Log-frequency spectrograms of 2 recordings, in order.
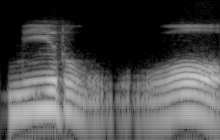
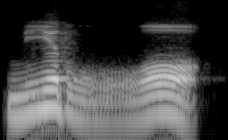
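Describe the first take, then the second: No difference in how they are said.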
